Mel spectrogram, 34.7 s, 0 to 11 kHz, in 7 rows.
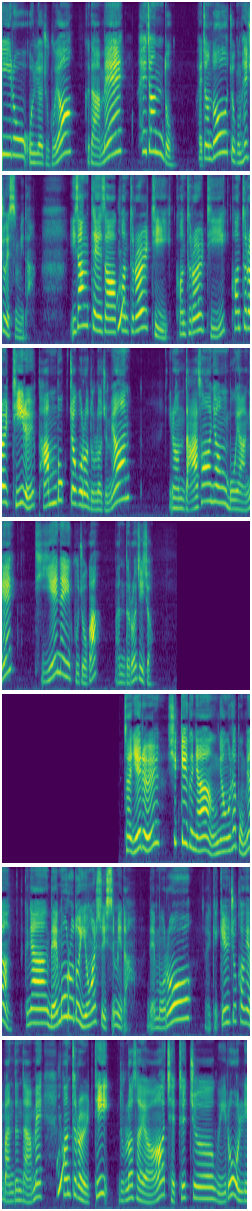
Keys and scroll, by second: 7.9 super+d, 9.0 super+d, 10.1 super+d, 10.5 super+d, 10.9 super+d, 31.5 super+d.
